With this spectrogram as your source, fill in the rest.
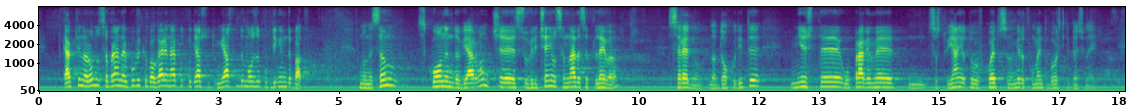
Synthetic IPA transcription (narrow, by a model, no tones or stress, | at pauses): kak̚t̪oinɐɾɔd̪not̪osɐbɾaniɛnɐɾɛpublikəbɐlˠɡaɾʲiəɛnajpot̪xod̪ʲaʃt̪ot̪omʲjast̪od̪ɐmɔʒɛd̪ɐpovd̪iɡnɛmd̪ɛbat̪ə̥ | nonɛsɤm | sklˠɔnɛnd̪ɐvʲjaɾvəmt͡ʃɛsovɛlit͡ʃɛniɛosɛmnad̪ɛsɛt̪lɛvə | sɾɛd̪no | nɐd̪ɔxod̪it̪ɛ | niɛʃt̪ɛopɾavʲimɛ | səst̪ojaniɛt̪ovɐfkoɛt̪ʊsɛnɐmiɾət̪fmomɛnt̪əbəlˠɡəɾskʲi̥t̪ɛpɛnsionɛ̰ɾi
